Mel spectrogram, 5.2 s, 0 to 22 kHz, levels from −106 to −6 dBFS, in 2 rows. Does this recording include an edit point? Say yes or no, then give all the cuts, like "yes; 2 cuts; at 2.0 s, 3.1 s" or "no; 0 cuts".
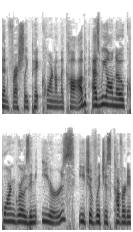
yes; 1 cut; at 1.8 s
